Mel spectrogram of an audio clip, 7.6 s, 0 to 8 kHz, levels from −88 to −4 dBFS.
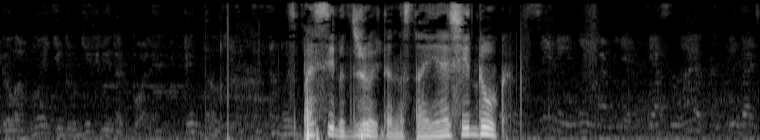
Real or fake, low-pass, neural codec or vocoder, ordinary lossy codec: fake; 7.2 kHz; vocoder, 44.1 kHz, 128 mel bands every 512 samples, BigVGAN v2; MP3, 32 kbps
